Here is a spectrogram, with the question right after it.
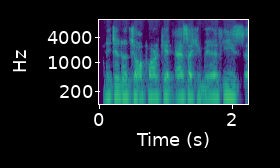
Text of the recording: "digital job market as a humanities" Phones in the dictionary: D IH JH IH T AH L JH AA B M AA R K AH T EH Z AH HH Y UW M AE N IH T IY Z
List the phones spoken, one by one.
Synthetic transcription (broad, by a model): D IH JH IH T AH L CH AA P M AA R K AH T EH S AH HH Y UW M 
